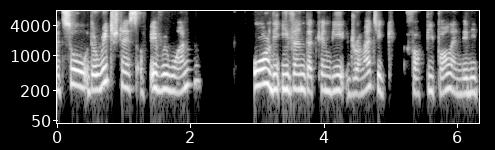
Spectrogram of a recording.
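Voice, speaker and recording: In a dry, close recording with no echo, a woman of medium pitch speaks fairly slowly in a dark, mellow tone with ordinary pitch variation. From France. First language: French. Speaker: coach. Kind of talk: online presentation. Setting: video call. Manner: halting, many fillers.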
